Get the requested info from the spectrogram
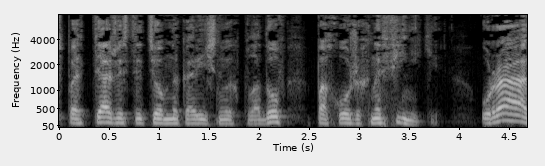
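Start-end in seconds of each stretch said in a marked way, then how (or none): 4.2-4.7 loud, higher-pitched cheer; a short, exultant cry; excited shout. A narrator's reading. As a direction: shout hurrah for joy. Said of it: "закричал Дигори".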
